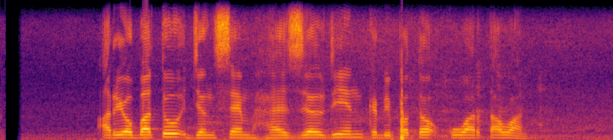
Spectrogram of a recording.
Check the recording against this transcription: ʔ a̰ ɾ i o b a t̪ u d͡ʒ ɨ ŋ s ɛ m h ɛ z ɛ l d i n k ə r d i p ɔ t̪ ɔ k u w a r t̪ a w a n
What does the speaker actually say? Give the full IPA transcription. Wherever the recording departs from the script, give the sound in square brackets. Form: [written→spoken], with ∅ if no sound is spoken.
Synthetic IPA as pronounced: ʔ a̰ ɾ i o b a t̪ u d͡ʒ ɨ ŋ s ɛ m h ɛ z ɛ l d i n k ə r d i p ɔ t̪ ɔ k u w a r t̪ a w a n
